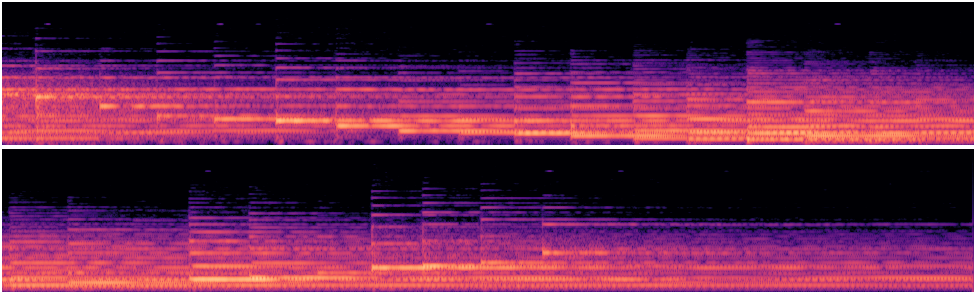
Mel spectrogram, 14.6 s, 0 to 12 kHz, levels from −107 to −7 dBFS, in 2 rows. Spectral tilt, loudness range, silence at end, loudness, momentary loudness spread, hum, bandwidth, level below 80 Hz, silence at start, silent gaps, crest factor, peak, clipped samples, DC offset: -12 dB/octave; 5 LU; 0 s; -31 LUFS; 14 LU; none; 3.8 kHz; -72 dBFS; 0 s; none; 16 dB; -14 dBFS; under 0.1%; under 0.1%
